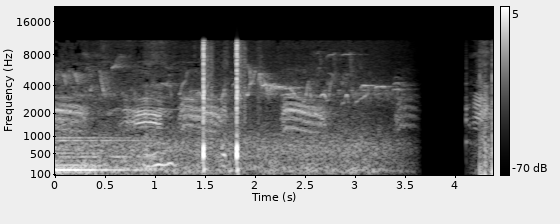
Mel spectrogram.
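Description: Crows cawing several times as the music dies away, with two sharp clicks in quick succession about a second and a half in; the sound fades out to nothing near the end.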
